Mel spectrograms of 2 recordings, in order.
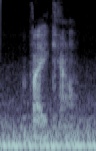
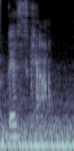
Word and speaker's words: Viscount: I listened to the audiobook and it's definitely Viscount, not Viscount. So I was pronouncing it wrong the entire time.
